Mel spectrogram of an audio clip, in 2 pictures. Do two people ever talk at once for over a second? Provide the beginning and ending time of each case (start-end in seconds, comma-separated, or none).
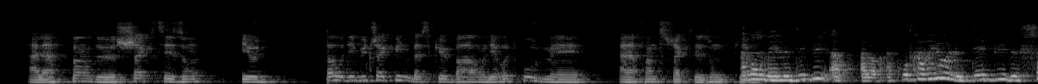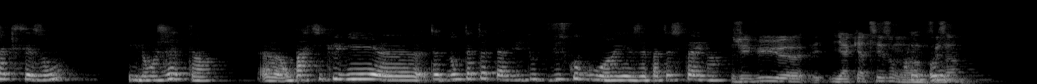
none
